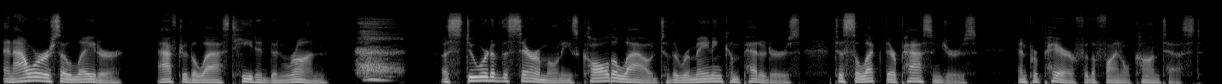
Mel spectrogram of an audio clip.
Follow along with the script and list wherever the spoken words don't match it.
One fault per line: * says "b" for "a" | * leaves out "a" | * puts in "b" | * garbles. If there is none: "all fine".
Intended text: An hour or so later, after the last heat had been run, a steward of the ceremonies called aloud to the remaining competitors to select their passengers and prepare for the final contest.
all fine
